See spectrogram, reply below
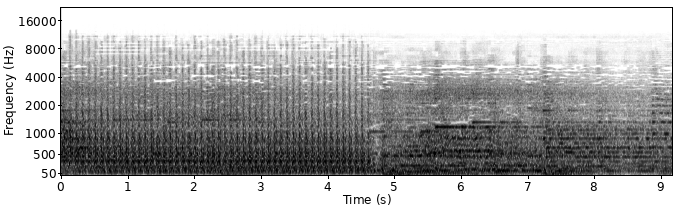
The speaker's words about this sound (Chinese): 当不知虚实的日军沿着苏州河边搜索时，王文川手中的枪响了。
